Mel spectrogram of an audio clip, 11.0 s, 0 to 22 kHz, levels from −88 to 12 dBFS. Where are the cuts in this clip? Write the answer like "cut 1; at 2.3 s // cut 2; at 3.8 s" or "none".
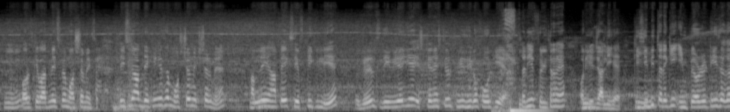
cut 1; at 7.7 s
